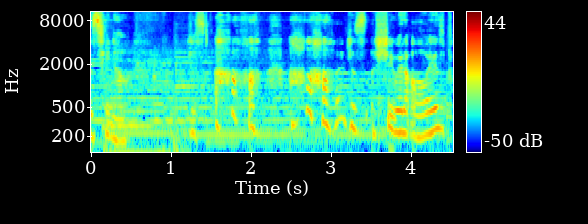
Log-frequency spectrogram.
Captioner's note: sounds of single, feminine merriment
